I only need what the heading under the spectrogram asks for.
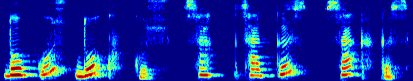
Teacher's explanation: Yəni sözün ortasında qoşa q gələndə bu k tələffüz olunur.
